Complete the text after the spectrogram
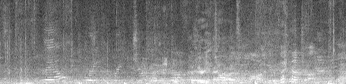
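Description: A crowd of adults chatters in a large room.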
